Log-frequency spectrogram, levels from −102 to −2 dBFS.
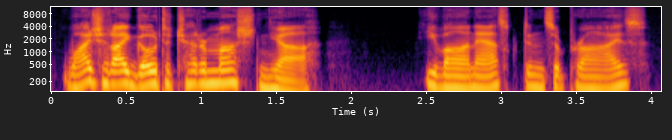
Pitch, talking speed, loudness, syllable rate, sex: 145 Hz, 145 wpm, -20 LUFS, 5.1 syllables/s, male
